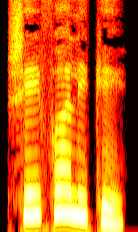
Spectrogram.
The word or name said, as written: ಶೇಫಾಲಿಕೆ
